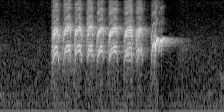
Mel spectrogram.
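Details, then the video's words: Lesser green leafbird lure song for making birds sing: a rapid string of eight buzzy, double-toned notes ending in a sharp high whistle that fades. "SUARA PANCINGAN CUCAK IJO MINI"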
